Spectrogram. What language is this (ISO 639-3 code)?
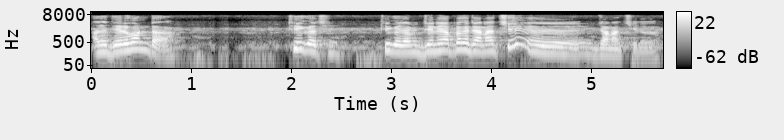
ben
